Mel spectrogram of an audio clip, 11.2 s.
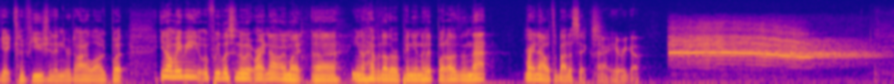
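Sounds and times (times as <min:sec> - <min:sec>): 
speech: 0:00.0 - 0:08.6
high-pitched kaiju monster roar with reverb: 0:08.4 - 0:11.0.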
